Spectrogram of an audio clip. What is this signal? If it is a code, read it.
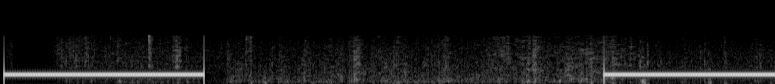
Ringback tone (North America), 440 + 480 Hz.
